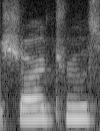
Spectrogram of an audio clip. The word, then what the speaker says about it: chartreuse: truth were the same i like the fact that it starts with the letter c i like that it rhymes with moose so you could have a chartreuse moose i think it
